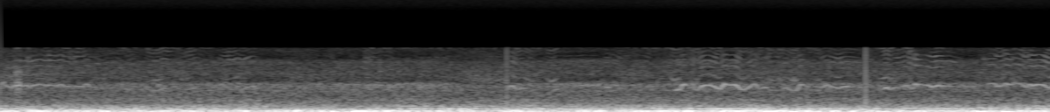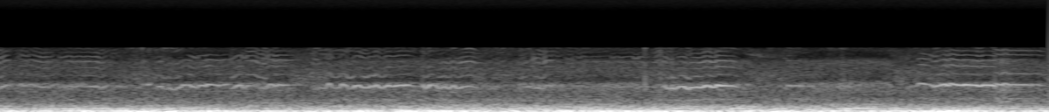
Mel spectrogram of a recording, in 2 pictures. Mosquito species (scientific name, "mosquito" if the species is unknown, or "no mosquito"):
mosquito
